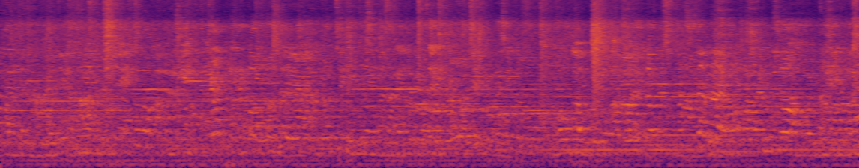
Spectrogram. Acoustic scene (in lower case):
cafe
